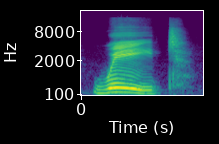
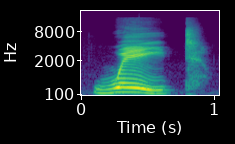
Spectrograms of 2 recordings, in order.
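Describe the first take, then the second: No difference in how they are said.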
